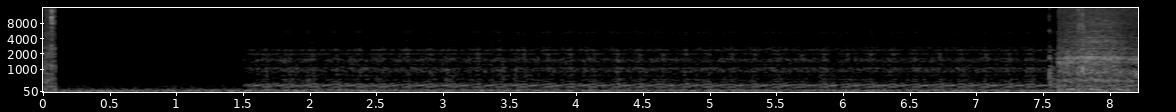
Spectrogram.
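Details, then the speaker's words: White ink circulation pump on an Epson printer converted to DTF, after swapping reversed polarity wires: quiet even pulsing hum about three beats a second, steady, ink now flowing through the filter to the printer and back; pump working correctly. "That's when you know you get the connection correctly. Watch the ink goes on the top of the filter and come out from the bottom filter, goes to the printer, then return to the white tank."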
